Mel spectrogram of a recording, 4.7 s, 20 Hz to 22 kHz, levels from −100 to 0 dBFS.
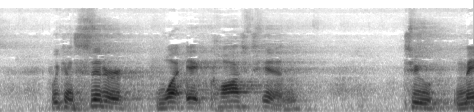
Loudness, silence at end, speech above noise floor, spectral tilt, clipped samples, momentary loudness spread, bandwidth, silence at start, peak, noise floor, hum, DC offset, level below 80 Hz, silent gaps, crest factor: -20 LUFS; 0 s; 32 dB; -5.5 dB/octave; under 0.1%; 12 LU; 16 kHz; 0.5 s; -2 dBFS; -52 dBFS; none; under 0.1%; -56 dBFS; none; 20 dB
